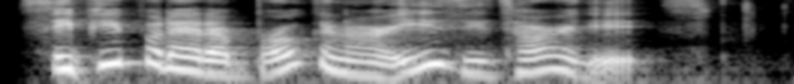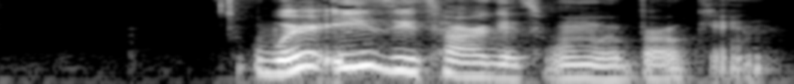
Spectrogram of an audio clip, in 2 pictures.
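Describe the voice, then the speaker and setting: A woman's voice: mid-range voice, sing-song, normal speed, warm tone. A woman talking casually to viewers and telling a personal story in colloquial phrasing, emphatic and repeating phrases for stress. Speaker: video creator talking to viewers about narcissistic abuse.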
